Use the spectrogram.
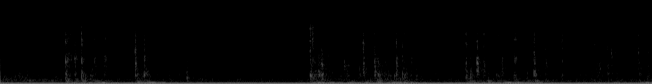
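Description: Code being typed on a computer keyboard: bursts of quick, close key clicks in clusters separated by brief pauses, with no talking.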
